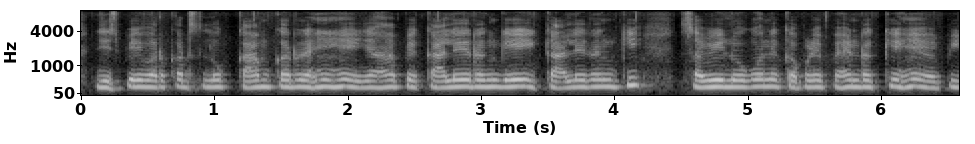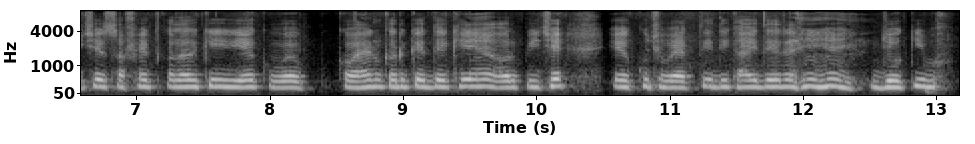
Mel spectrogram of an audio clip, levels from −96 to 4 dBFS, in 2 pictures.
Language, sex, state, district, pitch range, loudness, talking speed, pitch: Hindi, male, Uttar Pradesh, Gorakhpur, 190-205 Hz, -27 LUFS, 185 wpm, 200 Hz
